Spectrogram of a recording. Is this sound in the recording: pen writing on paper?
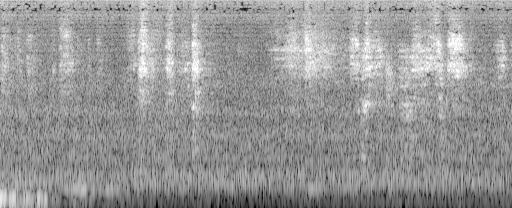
yes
